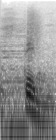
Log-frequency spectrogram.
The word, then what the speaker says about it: STEAM: itu kurang satu sebetulnya ada a-nya jadi bacanya bukan stem tapi steam science technology engineering or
